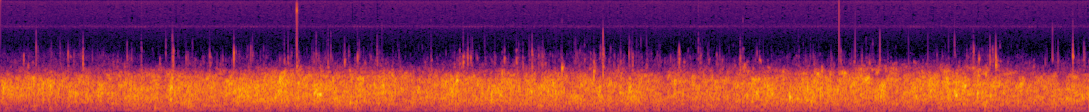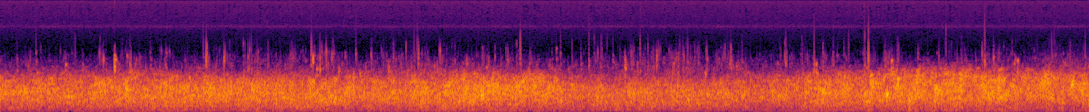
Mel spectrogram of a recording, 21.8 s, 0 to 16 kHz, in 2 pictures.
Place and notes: Targ Sienny, Gdańsk, Poland - Kanał Raduni 2
Nagranie zrealizowane hydrofonem w Kanale Raduni. Spacery Dźwiękowe w Ramach Pikniku Instytutu Kultury Miejskiej.
11 August 2018, ~13:00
